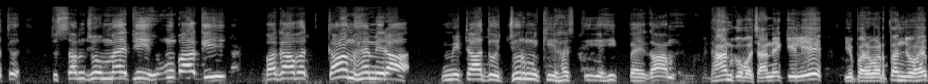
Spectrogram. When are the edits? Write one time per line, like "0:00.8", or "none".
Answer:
0:07.2

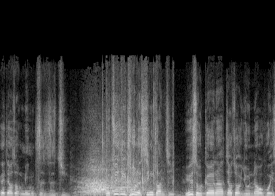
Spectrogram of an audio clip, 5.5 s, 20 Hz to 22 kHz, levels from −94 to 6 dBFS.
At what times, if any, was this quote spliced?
0:02.1
0:03.5

